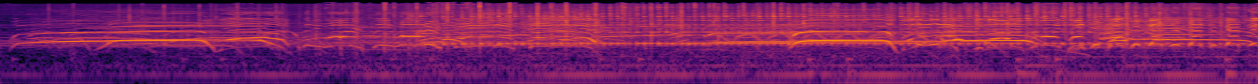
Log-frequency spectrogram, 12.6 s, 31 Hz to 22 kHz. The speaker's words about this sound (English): At 7 p.m., the start gun fired. 108 boats charged forward through the water. Crowds cheered on the bank.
